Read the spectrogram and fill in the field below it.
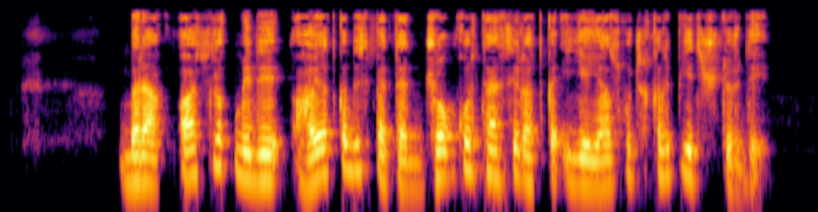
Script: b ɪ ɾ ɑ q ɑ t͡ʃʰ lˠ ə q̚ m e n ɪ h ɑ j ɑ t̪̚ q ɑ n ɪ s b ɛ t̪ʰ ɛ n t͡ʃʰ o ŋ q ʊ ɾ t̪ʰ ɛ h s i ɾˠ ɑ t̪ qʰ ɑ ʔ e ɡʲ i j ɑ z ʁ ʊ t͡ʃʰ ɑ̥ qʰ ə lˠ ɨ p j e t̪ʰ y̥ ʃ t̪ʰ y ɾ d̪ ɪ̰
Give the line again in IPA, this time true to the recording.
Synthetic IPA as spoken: b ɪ ɾ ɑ q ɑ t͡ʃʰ lˠ ə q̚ m e n ɪ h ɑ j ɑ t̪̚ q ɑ n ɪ s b ɛ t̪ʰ ɛ n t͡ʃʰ o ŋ q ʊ ɾ t̪ʰ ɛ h s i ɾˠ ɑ t̪ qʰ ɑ ʔ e ɡʲ ɛ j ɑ z ʁ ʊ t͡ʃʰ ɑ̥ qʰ ə lˠ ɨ p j e t̪ʰ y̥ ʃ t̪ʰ y ɾ d̪ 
